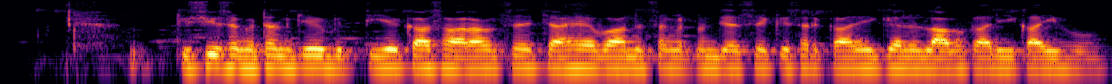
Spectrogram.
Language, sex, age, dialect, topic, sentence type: Hindi, male, 46-50, Awadhi Bundeli, banking, statement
